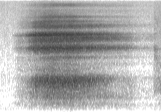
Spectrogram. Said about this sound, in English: Taking one more nice deep breath here.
